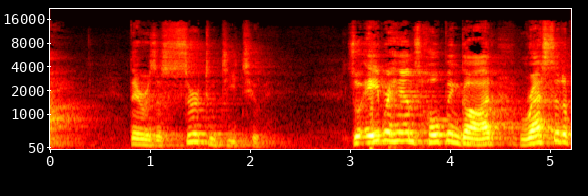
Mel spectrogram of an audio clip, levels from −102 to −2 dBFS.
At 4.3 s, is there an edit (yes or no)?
no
